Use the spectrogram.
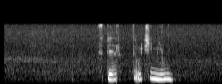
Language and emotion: Russian, sad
